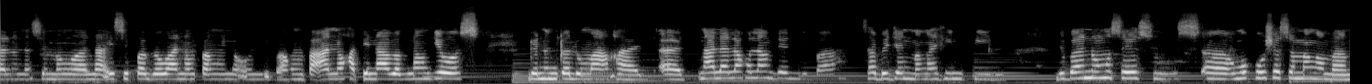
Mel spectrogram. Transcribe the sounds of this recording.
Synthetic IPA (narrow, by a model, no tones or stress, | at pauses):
aːlonɐsɐmɐŋanɐʔɪsɪp̚ːɐɡɐwanɐŋpɐŋɪnoʔo̞nd̪ɪbakʊŋpɐʔaːnokɐt̪ɪnaːwɐɡ̚nɐŋd̪jo̞s | ɡɐno̞nkɐlʊmaːkɐd̪̚ɐt̪̚nɐʔɐlaːlakolɐŋd̪ɪnd̪ɪba | saːbɪd͡ʒanmɐŋaɦɪnt̪il | d̪ɪbanoŋsɪhɛsusʔaʔʊmʊpuːʃasɐmɐŋamaː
